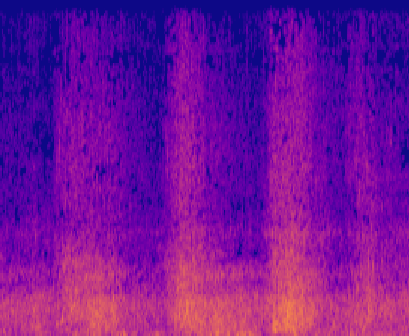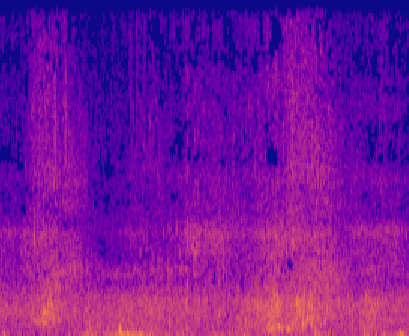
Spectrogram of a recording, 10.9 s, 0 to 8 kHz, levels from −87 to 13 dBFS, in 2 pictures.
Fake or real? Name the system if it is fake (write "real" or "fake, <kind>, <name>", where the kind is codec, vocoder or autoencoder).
real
